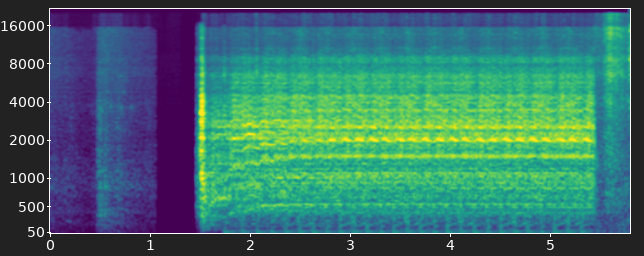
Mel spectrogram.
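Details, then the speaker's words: 1963-64 John Deere 1010W tractor, sat 18 years, cranks evenly and briskly at nearly four beats a second but never fires; spark plug tester shows no light, no spark, distributor ground wire suspected. "So, I'm not seeing any light."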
